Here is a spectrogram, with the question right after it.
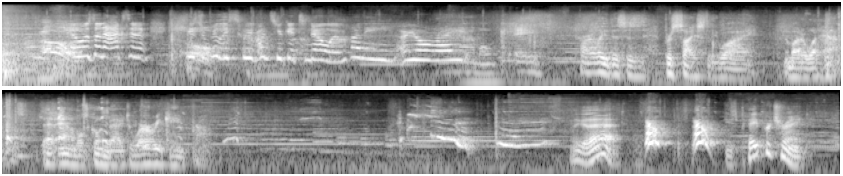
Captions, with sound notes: It was an accident. He's really sweet once you get to know him. - Honey, are you all right? - Yeah, I'm OK. Carly, this is precisely why, no matter what happens, that animal's goin' back to wherever he came from. [dog whimpering] Look at that. He's paper-trained.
